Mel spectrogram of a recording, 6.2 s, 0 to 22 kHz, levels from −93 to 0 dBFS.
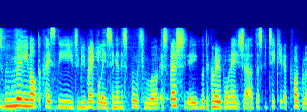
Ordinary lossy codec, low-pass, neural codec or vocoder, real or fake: none; none; codec, 16 kHz, 0.5 kbps, X-Codec, HuBERT features, trained on general audio; fake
